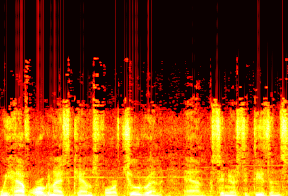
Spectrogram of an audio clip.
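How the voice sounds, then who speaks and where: In a plain, everyday voice, a man with a fairly low pitch talks at a moderate pace over light background noise. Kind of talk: interview answer. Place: classroom. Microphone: phone near.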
